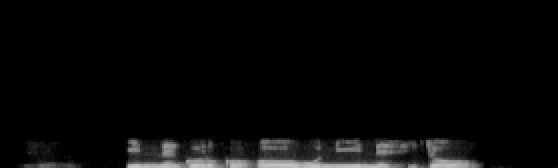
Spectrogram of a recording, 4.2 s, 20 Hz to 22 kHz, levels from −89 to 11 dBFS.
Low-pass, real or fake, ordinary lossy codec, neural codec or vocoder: 3.6 kHz; real; Opus, 32 kbps; none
